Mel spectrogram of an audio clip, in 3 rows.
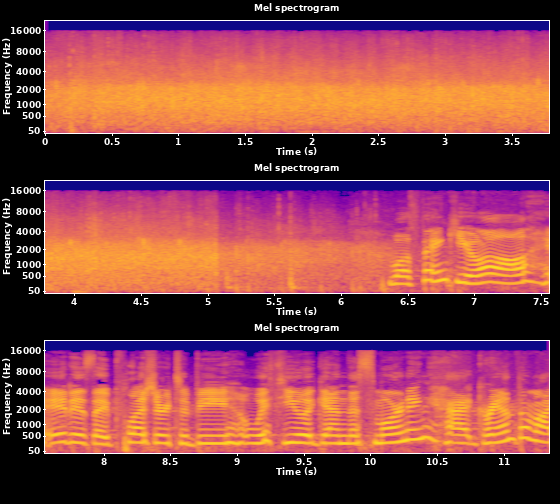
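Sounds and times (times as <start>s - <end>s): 
church service audience applauding to welcome a bishop: 0.0s - 6.4s
speech: 6.4s - 11.3s.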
